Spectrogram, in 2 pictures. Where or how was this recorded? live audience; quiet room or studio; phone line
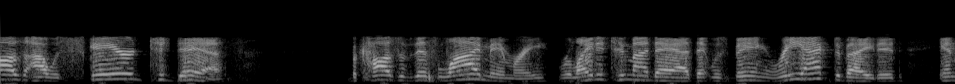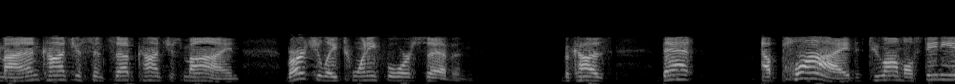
phone line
